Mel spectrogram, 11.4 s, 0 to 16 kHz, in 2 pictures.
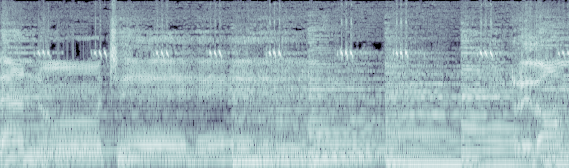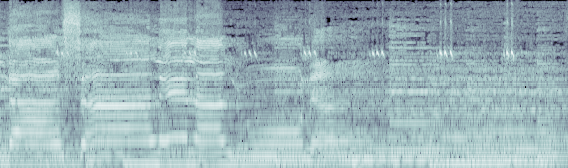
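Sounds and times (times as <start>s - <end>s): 
speech: 0.0s - 2.4s
mellow instrumental music with slow chord changes: 0.0s - 11.3s
crickets chirping at night: 0.3s - 5.8s, 7.9s - 11.0s.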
